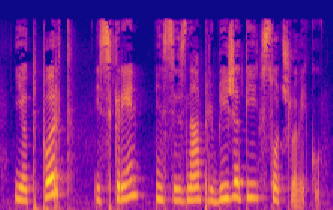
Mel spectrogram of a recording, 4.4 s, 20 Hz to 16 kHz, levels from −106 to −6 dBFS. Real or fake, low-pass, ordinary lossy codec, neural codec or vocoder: fake; 14.4 kHz; MP3, 48 kbps; codec, 44.1 kHz, 7.8 kbps, Pupu-Codec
